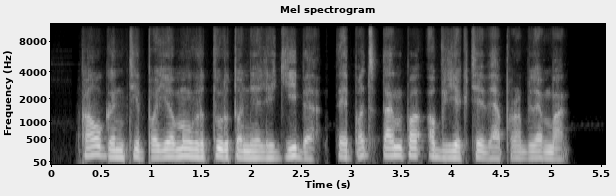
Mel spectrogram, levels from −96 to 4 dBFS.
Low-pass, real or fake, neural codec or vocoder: 10.8 kHz; fake; codec, 16 kHz in and 24 kHz out, 0.8 kbps, FocalCodec, streaming, 65536 codes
